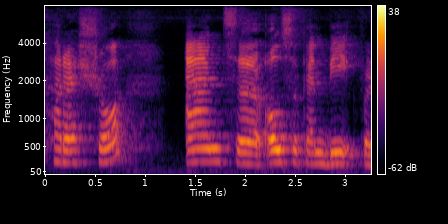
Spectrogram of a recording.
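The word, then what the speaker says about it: хорошо: Um for example, I told you "khorosho", which is well. Right? "khorosho" "khorosho" and also can be, for example, "khata".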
